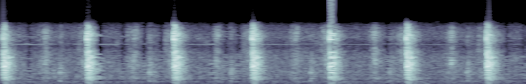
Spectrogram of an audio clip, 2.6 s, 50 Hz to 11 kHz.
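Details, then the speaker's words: 1973-91 K5 Jimmy/Blazer rear tailgate window, new drive cable fitted, sprayed with WD-40: sharp even clicks about every 0.4 s, no smooth motor run; window binds, creeping up about a centimeter per click. Cause unconfirmed. "each click is going up like a centimeter so i'm um really sure what to do about that"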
